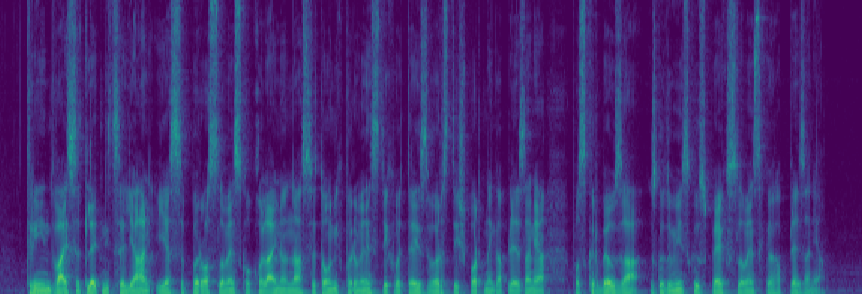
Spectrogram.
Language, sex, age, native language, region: Slovenian, male, 30-49, Slovenian, Gorica region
